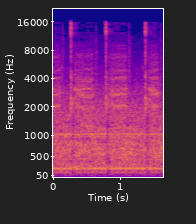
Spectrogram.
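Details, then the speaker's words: MIG welder wire feeder with too little drive roll tension: steady motor whir with a tick about every half second as the rolls spin without gripping; wire feed drive roll slipping. "it's kind of going but it's kind of slippy see that it's slippy that's telling me right off the bat I don't have nearly enough tension"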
